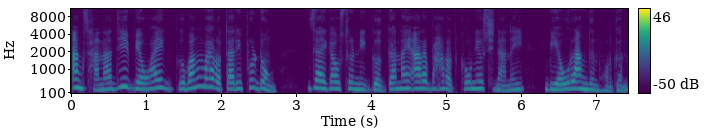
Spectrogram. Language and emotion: Bodo, fearful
